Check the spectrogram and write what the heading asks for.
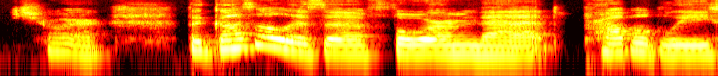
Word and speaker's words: ghazal: And one is a ghazal.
